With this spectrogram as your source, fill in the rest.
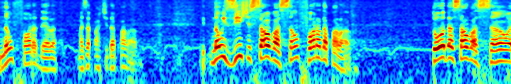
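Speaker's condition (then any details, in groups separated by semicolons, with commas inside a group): No condition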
